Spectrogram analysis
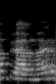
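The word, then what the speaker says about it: plumber: और भी बहुत सारे वर्ड हैं, ठीक है, प्लम्बर का प्लम्बर हो गया है, हाँ, बी तो ऐसे साइलेंट है, ठीक है, बहुत सारे ऐसे वर्ड्स हैं।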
